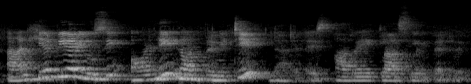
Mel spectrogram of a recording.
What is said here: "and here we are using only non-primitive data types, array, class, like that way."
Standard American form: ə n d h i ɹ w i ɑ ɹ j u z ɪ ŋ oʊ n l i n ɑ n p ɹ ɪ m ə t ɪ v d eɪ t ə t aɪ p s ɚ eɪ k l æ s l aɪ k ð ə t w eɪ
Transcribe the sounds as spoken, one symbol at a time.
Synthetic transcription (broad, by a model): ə n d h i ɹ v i ɑ ɹ j u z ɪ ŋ oʊ n l i n ɑ n p ɹ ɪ m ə t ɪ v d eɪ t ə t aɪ s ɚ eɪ k l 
